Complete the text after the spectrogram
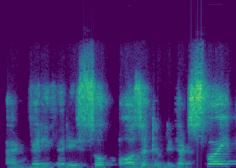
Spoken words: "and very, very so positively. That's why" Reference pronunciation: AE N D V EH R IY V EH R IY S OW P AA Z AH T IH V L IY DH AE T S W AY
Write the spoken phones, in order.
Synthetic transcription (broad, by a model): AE N D V EH R IY V EH R IY S OW P AA Z AH T IH V L IY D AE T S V AY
